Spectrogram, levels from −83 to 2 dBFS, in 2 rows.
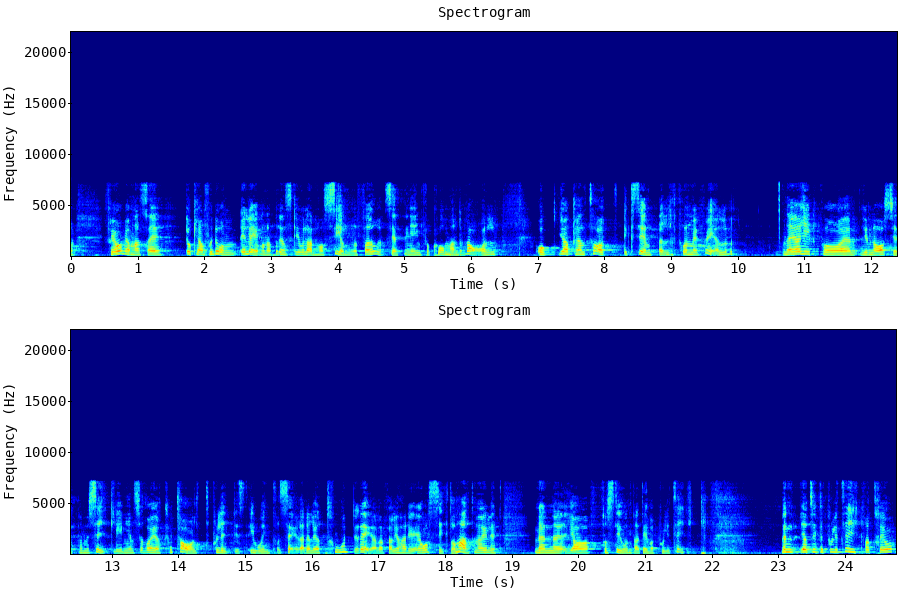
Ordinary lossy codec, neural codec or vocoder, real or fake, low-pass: MP3, 48 kbps; codec, 44.1 kHz, 2.6 kbps, SNAC; fake; 7.2 kHz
